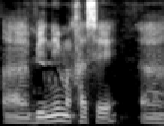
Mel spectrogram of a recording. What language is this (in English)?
Bodo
